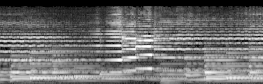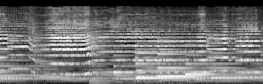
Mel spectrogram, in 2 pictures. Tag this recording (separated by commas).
Violin, Bowed string instrument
